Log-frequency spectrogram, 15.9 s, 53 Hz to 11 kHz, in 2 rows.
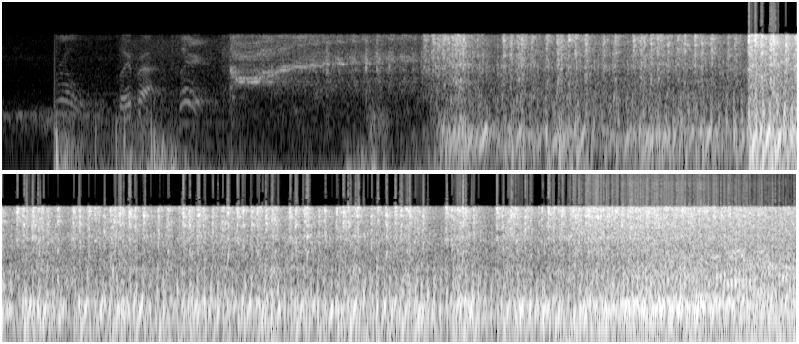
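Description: A big R-2800 radial aircraft engine cranks with a whirring starter and sputtering pops, then catches around midway and settles into a loud, rough, steady idle roar.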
